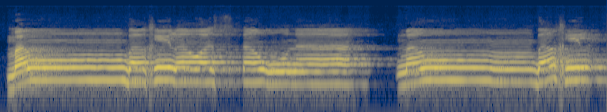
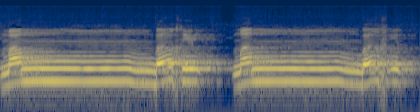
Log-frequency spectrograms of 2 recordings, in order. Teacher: Dan ulama yang lain mengatakan suara mimnya ini sempurna karena dua bibir rapat. Rapat dengan sempurna tetapi tanpa menekan terlalu kuat, tanpa menekan dengan kuat. · Kalau gunnah mesti ditahan 2 harokat. Jadi ketika nun sukun atau tanwin bertemu dengan huruf ba, Ini suaranya berubah menjadi huruf mim disertai dengan gunnah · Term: iklab, hukum iklab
